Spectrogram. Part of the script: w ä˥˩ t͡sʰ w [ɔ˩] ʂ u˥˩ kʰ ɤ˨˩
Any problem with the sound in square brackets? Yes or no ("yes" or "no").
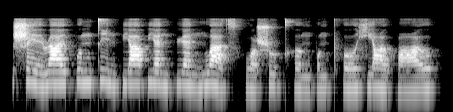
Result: no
